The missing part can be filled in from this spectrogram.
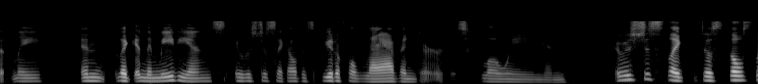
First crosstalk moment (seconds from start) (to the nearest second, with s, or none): none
